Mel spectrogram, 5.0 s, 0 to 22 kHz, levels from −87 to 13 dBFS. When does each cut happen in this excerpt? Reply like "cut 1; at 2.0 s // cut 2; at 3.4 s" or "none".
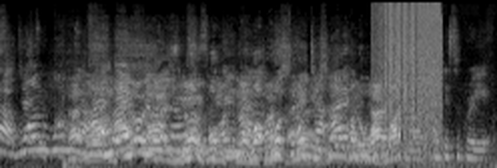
cut 1; at 4.0 s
